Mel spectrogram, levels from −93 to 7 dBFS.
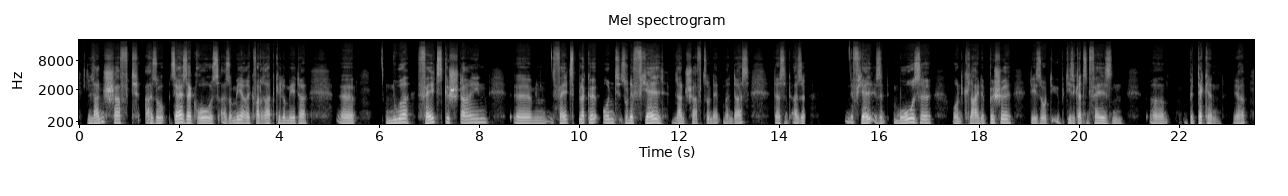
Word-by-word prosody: Landschaft, 160 Hz, +3 st, 0 dB
also, 140 Hz, -3 st, -1 dB
sehr, 165 Hz, +3 st, +7 dB
sehr 155 Hz, -1 st, +5 dB
groß, 130 Hz, -2 st, +2 dB
also, 125 Hz, -3 st, -4 dB
mehrere 145 Hz, 0 st, +2 dB
Quadratkilometer, 135 Hz, +1 st, -1 dB, 0.6 s
äh, 130 Hz, -3 st, +2 dB, 0.6 s
nur 160 Hz, +4 st, +3 dB
Felsgestein, 170 Hz, -, +3 dB, 0.5 s
ähm, 140 Hz, +4 st, -1 dB
Felsblöcke 160 Hz, +3 st, 0 dB
und 160 Hz, 0 st, -1 dB
so 140 Hz, -, -6 dB
'ne 140 Hz, 0 st, +4 dB
Fjell-Landschaft, 130 Hz, -7 st, +1 dB
so 120 Hz, -, -6 dB
nennt 115 Hz, +1 st, -7 dB
man 115 Hz, -4 st, -8 dB
das. 170 Hz, +9 st, -3 dB, 0.5 s
Das -, -, -2 dB
sind -, -, -15 dB
also, -, -, -2 dB, 0.8 s
'ne 200 Hz, -2 st, -8 dB
Fjell 150 Hz, +3 st, +4 dB
sind 135 Hz, +3 st, -6 dB
Moose 155 Hz, +3 st, +3 dB, 0.4 s
und 125 Hz, -5 st, -4 dB
kleine 125 Hz, -1 st, -1 dB
Büschel, 155 Hz, -, 0 dB, 0.4 s
die -, -, -2 dB
so 125 Hz, +2 st, -2 dB
die 245 Hz, -, -12 dB
diese 135 Hz, -4 st, -3 dB
ganzen 145 Hz, -1 st, -2 dB
Felsen, 125 Hz, -5 st, -1 dB, 0.5 s
äh, 115 Hz, -7 st, -2 dB, 0.4 s
bedecken, 145 Hz, -4 st, -2 dB, 0.2 s
ja? 160 Hz, +3 st, -4 dB
145 Hz, 100 wpm, -24 LUFS, 130-160 Hz, 0.8 s, sehr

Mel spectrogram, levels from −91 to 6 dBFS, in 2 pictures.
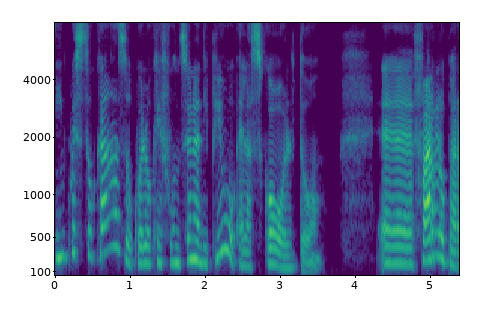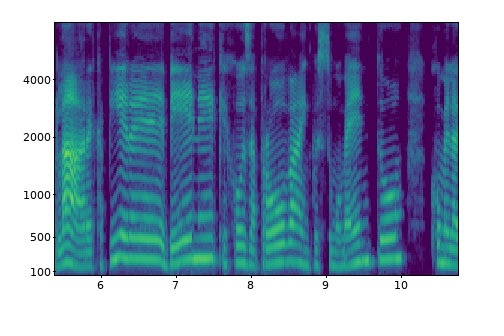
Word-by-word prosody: in 260 Hz, +1 st, -4 dB
questo 305 Hz, -1 st, 0 dB
caso 320 Hz, -, -2 dB
quello 195 Hz, +1 st, -6 dB
che 195 Hz, +2 st, -11 dB
funziona 200 Hz, +5 st, -1 dB
di 195 Hz, -2 st, -8 dB
più 285 Hz, -, -5 dB
è -, -, -10 dB
l'ascolto, 155 Hz, -2 st, -2 dB, 0.7 s
ehm, 195 Hz, -1 st, -2 dB
farlo 240 Hz, +5 st, +5 dB
parlare, 160 Hz, -1 st, +6 dB
capire 240 Hz, +3 st, -1 dB
bene 245 Hz, +6 st, 0 dB
che 190 Hz, -6 st, -10 dB
cosa 190 Hz, -3 st, -4 dB
prova 205 Hz, +3 st, 0 dB
in 175 Hz, -, -9 dB
questo 170 Hz, +1 st, -4 dB
momento, 220 Hz, +9 st, -3 dB, 0.3 s
come 200 Hz, -2 st, -5 dB
la 180 Hz, -2 st, 0 dB
200 Hz, 130 wpm, -25 LUFS, 185-245 Hz, 0.7 s, parlare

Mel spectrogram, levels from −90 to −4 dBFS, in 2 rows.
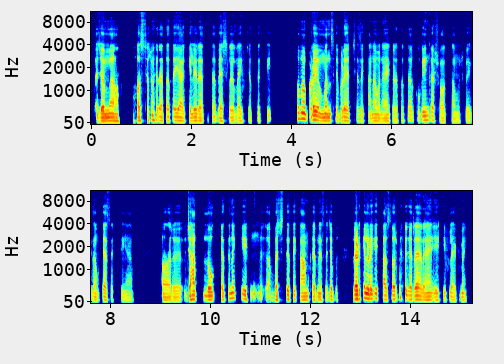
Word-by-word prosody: जब 100 Hz, -1 st, +7 dB
मैं 105 Hz, +1 st, +6 dB, 0.5 s
हॉस्टल 105 Hz, +5 st, -1 dB
में -, -, 0 dB
रहता 110 Hz, 0 st, -1 dB
था, 115 Hz, -, -4 dB
या 110 Hz, -1 st, +3 dB
अकेले 100 Hz, +2 st, -1 dB
रहता 100 Hz, +4 st, -3 dB
था, -, -, -3 dB
बैचलर 100 Hz, 0 st, -4 dB
लाइफ़ 100 Hz, 0 st, -4 dB
जब 90 Hz, -, -10 dB
तक -, -, -10 dB
थी, -, -, -7 dB, 0.5 s
तो 170 Hz, -, 0 dB
मैं 165 Hz, -1 st, +8 dB
बड़े 130 Hz, -1 st, +8 dB
मन 105 Hz, -1 st, +3 dB
से, 110 Hz, +2 st, -8 dB
बड़े 110 Hz, +1 st, +1 dB
अच्छे 105 Hz, +1 st, -6 dB
से 105 Hz, -, -6 dB
खाना 95 Hz, -1 st, -4 dB
बनाया 95 Hz, 0 st, -2 dB
करता 90 Hz, +1 st, -10 dB
था। 135 Hz, +6 st, -7 dB
कुकिंग 125 Hz, 0 st, -2 dB
का 125 Hz, -, -2 dB
शौक 95 Hz, -5 st, -7 dB
था 90 Hz, -, -7 dB
मुझको 90 Hz, +2 st, -10 dB
एकदम, 95 Hz, +1 st, -5 dB
कह 95 Hz, 0 st, -2 dB
सकती 90 Hz, -, -14 dB
हैं 90 Hz, -, -10 dB
आप। 90 Hz, -, -17 dB, 0.6 s
और 95 Hz, 0 st, -1 dB
जहाँ 125 Hz, -, +4 dB, 0.2 s
लोग, 110 Hz, 0 st, +4 dB
कहते 105 Hz, +7 st, -3 dB
हैं -, -, +4 dB
ना 155 Hz, -, +4 dB
कि 140 Hz, -4 st, -2 dB, 0.5 s
अ, -, -, -6 dB
बचते -, -, -2 dB
थे -, -, -4 dB
काम 105 Hz, +1 st, 0 dB
करने 100 Hz, -1 st, -2 dB
से, 110 Hz, -, -10 dB
जब 105 Hz, 0 st, -4 dB, 0.3 s
लड़के-लड़के 140 Hz, +1 st, +8 dB
ख़ासतौर 120 Hz, -2 st, -1 dB
पे -, -, -4 dB
अगर 115 Hz, -2 st, 0 dB
रह 115 Hz, 0 st, +6 dB
रहे 100 Hz, 0 st, +1 dB
हैं 105 Hz, -, 0 dB
एक 95 Hz, -1 st, -3 dB
ही 110 Hz, -, -4 dB
फ्लैट 95 Hz, -2 st, -5 dB
में, 100 Hz, 0 st, -4 dB
105 Hz, 245 wpm, -25 LUFS, 95-115 Hz, 0.6 s, मैं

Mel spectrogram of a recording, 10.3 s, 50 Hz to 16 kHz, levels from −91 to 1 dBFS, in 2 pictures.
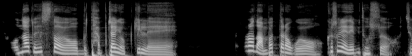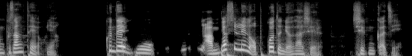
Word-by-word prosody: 전화도 250 Hz, +9 st, +2 dB
했어요. 200 Hz, -10 st, 0 dB
뭐 -, -, -16 dB
답장이 255 Hz, -3 st, +2 dB
없길래. 130 Hz, -, -4 dB, 0.8 s
전화도 315 Hz, 0 st, +6 dB
안 -, -, +4 dB
받더라고요. 150 Hz, -, -1 dB
그래서 275 Hz, +2 st, -4 dB
그냥 260 Hz, -7 st, +3 dB
내비뒀어요. 180 Hz, -4 st, -5 dB
지금 200 Hz, -1 st, -9 dB
그 220 Hz, -, -9 dB
상태예요 235 Hz, +2 st, 0 dB
그냥. -, -, -14 dB, 0.6 s
근데 305 Hz, -2 st, +7 dB
뭐 195 Hz, -3 st, -2 dB, 0.3 s
솔직히 400 Hz, +3 st, -15 dB
안 165 Hz, +3 st, +6 dB
봤을 390 Hz, +3 st, +3 dB
리는 360 Hz, -2 st, +3 dB
없거든요 180 Hz, -, 0 dB
사실. 155 Hz, 0 st, -7 dB, 0.4 s
지금까지. 165 Hz, -1 st, -7 dB
200 Hz, 360 characters per minute, -25 LUFS, 165-275 Hz, 0.8 s, 근데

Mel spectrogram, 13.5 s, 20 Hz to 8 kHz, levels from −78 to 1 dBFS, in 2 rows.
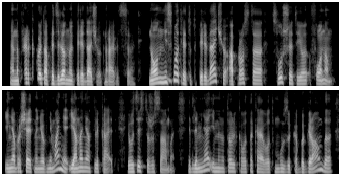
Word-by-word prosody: э, 115 Hz, -, +1 dB
например, 115 Hz, +8 st, 0 dB
какую-то 155 Hz, -2 st, +4 dB
определенную 125 Hz, -2 st, +3 dB
передачу- 110 Hz, -1 st, +2 dB
вот -, -, -10 dB
нравится. -, -, -5 dB, 0.3 s
Но 125 Hz, +4 st, +7 dB
он 165 Hz, +2 st, +4 dB
не 175 Hz, -, +3 dB
смотрит 220 Hz, -, +1 dB
эту 115 Hz, -, -22 dB
передачу, 170 Hz, -, +2 dB
а 115 Hz, -, +4 dB
просто 140 Hz, -4 st, 0 dB, 0.2 s
слушает 155 Hz, -7 st, -1 dB
её 120 Hz, +1 st, -1 dB
фоном 125 Hz, -3 st, -1 dB
и 120 Hz, -, 0 dB
не 130 Hz, -, +3 dB
обращает 130 Hz, -1 st, +3 dB
на 115 Hz, -, -2 dB
неё 115 Hz, 0 st, 0 dB
внимания, 130 Hz, -, -1 dB
и -, -, +1 dB
она 130 Hz, +4 st, +4 dB
не 140 Hz, -1 st, 0 dB
отвлекает. 125 Hz, -2 st, -4 dB, 0.3 s
И -, -, 0 dB
вот 125 Hz, 0 st, +1 dB
здесь 155 Hz, +3 st, -2 dB
то 130 Hz, -, -4 dB
же 120 Hz, 0 st, -5 dB
самое. -, -, -7 dB, 0.2 s
И 115 Hz, -, -4 dB
для 120 Hz, +1 st, +1 dB
меня 160 Hz, +10 st, 0 dB
именно 130 Hz, -5 st, -3 dB
только 130 Hz, -1 st, -3 dB
вот 115 Hz, 0 st, -5 dB
такая 120 Hz, -3 st, -2 dB
вот 110 Hz, +1 st, -5 dB
музыка 115 Hz, -2 st, -5 dB
бэкграунда, 120 Hz, -, -1 dB
125 Hz, 195 wpm, -24 LUFS, 115-140 Hz, 0.3 s, Но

